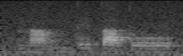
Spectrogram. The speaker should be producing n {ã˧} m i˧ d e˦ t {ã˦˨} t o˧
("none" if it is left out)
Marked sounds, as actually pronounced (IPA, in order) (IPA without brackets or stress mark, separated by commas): ã˨, a˦˨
